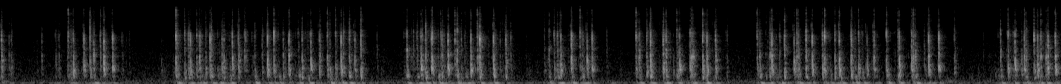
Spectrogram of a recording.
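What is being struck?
Plastic membrane keyboard with round keycaps.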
